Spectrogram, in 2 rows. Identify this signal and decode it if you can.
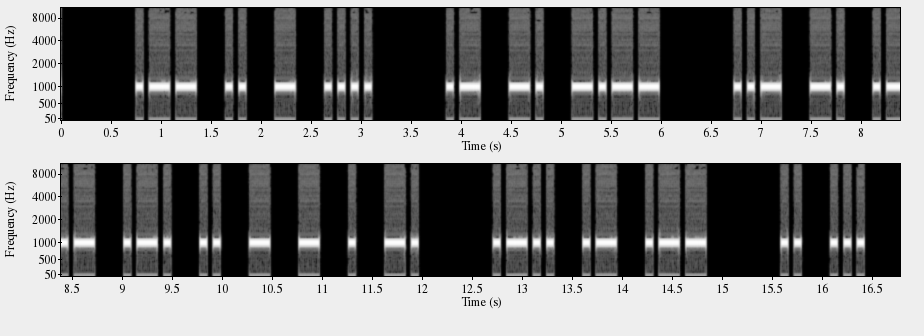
Morse code, heard as a keyed tone, about 18 wpm, spaced as for 15 wpm, 1000 Hz. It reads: WITH ANY UNWRITTEN LAW IS
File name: qotdfiles / 15wpm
